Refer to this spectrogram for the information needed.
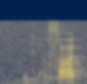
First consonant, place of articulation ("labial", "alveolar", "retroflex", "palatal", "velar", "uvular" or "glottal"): labial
